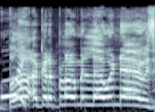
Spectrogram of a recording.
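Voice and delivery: cheery Cockney showman voice; hammed-up London Cockney; Cockney accent. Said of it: "full of the Britishisms today".

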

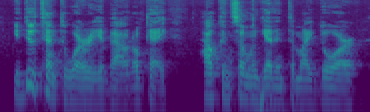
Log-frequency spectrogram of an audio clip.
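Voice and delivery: normal talking voice

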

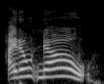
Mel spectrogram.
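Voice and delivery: high-pitched cry of bafflement; exasperated repeat. Real, not acted. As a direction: pitch it up helplessly.

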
